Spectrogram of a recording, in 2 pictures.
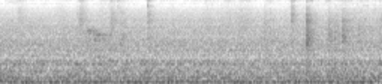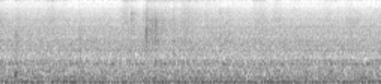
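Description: A Jakarta–Cirebon passenger train runs along, heard from inside the carriage as a steady, close rumble with faint rail clatter and air-conditioning hum, and a voice talking faintly over it.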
